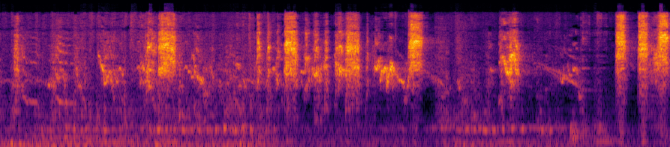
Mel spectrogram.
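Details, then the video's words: Several happy budgies in a colony making scratchy chatter with loud, abrupt squeaks and chirps scattered every half second or so. "Happy Budgies Chirping Sounds"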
